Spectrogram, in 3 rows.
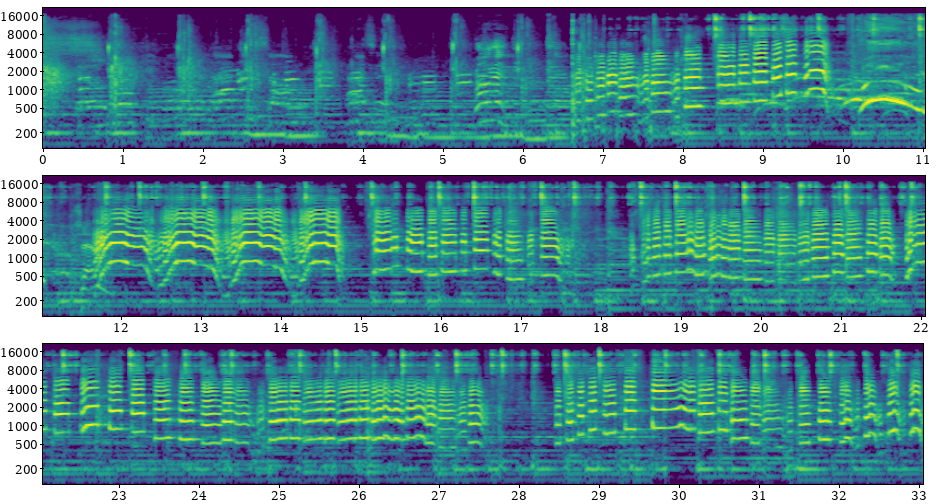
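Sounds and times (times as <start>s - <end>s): acoustic guitar: 0.0s - 33.0s
trumpet solo: 1.7s - 33.0s
fiddle: 5.4s - 33.0s.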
